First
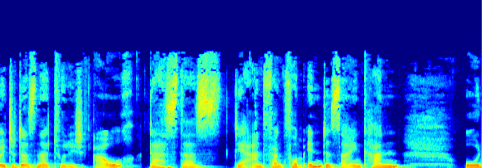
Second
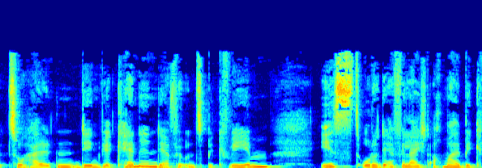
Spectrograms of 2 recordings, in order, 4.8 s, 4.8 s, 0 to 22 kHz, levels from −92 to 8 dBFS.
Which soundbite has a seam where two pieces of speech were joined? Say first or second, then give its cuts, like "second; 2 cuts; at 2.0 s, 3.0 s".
first; 1 cut; at 1.4 s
